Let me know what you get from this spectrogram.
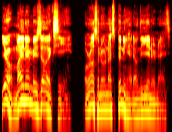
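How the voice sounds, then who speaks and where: Young male voice actor, upbeat casual self-introduction, bright and very lively. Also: mid-range voice, quick pace. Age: young adult. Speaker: amateur voice actor.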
